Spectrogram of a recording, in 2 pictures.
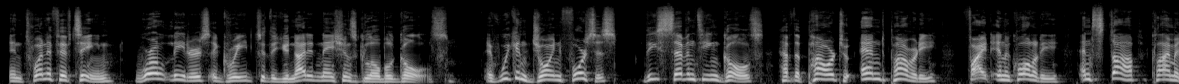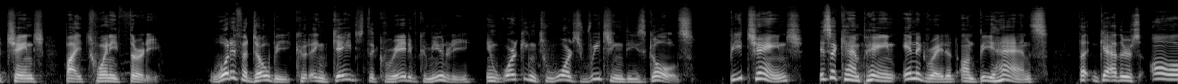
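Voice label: English Voice Over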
